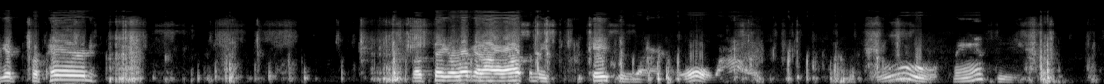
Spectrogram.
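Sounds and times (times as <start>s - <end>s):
cardboard tearing and scraping: 0.8s - 9.0s.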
